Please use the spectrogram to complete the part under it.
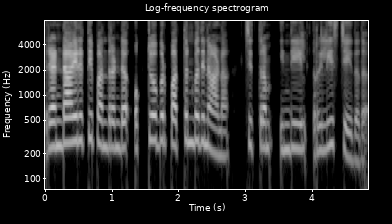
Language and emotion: Malayalam, neutral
